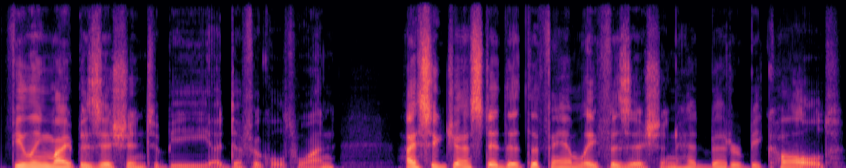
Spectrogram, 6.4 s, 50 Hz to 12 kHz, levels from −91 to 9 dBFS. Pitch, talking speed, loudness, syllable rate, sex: 115 Hz, 170 wpm, -20 LUFS, 5.6 syllables/s, male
